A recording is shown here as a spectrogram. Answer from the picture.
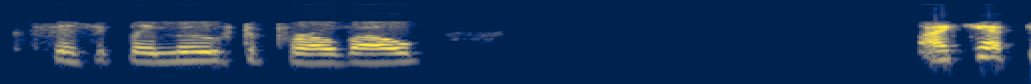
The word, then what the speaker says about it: Provo: And I remember that I saw your journal or diary where you had drawn out the, before you got to Provo, what the house was going to look like that you're going to live in.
